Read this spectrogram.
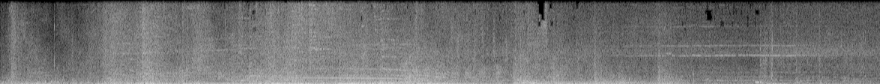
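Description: Spell effects crackle and burst in rapid succession.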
